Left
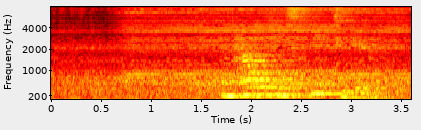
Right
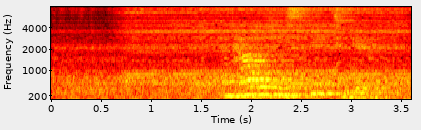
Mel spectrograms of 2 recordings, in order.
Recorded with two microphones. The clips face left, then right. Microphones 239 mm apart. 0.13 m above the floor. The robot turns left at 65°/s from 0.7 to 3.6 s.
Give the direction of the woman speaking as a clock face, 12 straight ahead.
10 o'clock.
